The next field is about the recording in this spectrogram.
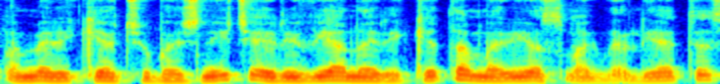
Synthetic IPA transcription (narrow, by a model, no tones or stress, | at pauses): ɐmʲɛɾʲɪkʲiɛt͡ʃʲubɐʒʲnʲiːt͡ʃʲɛɪɾɪʋʲiɛnɐɪɾɪkʲɪt̪ɐmɐɾʲɪjoːsmɐ̰ɡ̚d̪ɐ̰lʲiɛt̪ʲɪs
